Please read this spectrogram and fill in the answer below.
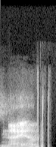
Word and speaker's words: Naim: As Sam said, my name's Naim. For those of you who need a hand with that, it rhymes with Graham. So you go Graham, Naim, and then you'll get it.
